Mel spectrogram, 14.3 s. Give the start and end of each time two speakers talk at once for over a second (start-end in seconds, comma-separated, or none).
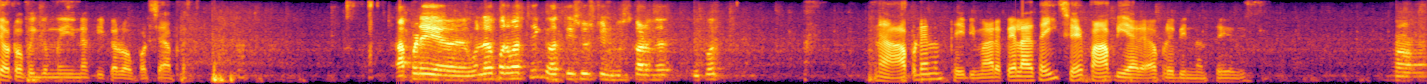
none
